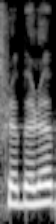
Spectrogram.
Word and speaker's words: FLBLB: Je ne sais jamais s'il faut dire FLBLB ou justement Flubble. – Comme on est en direct et qu'ils nous regardent. – Tu fais très bien, Flubble.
